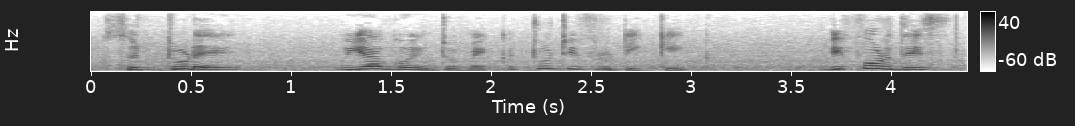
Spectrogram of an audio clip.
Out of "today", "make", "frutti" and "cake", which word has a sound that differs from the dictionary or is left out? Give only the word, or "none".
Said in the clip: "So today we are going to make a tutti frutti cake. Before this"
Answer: none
